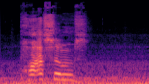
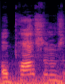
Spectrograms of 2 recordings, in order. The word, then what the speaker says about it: opossums: Under normal circumstances, possums, or opossums, I keep saying it wrong, opossums are not a bad animal to have around.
